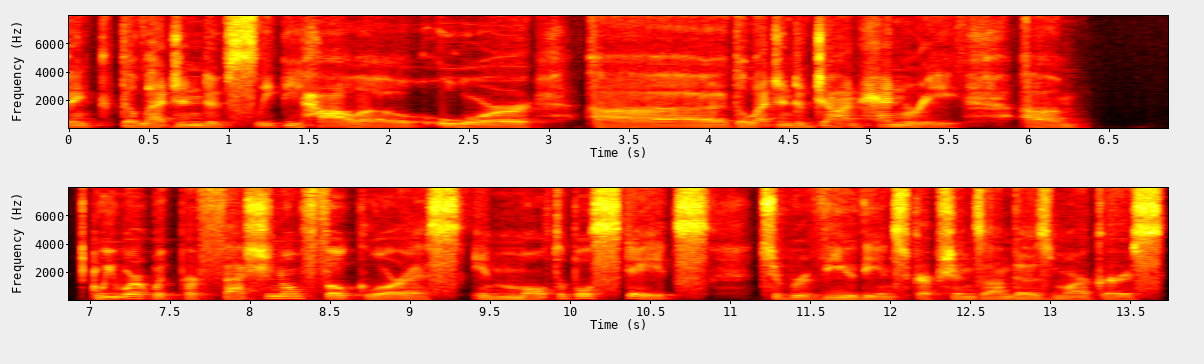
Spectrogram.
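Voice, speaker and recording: A man speaks in an excited, passionate tone at a fairly slow pace. His pitch is fairly low with ordinary variation, over a quiet background. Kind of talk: interview answer.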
